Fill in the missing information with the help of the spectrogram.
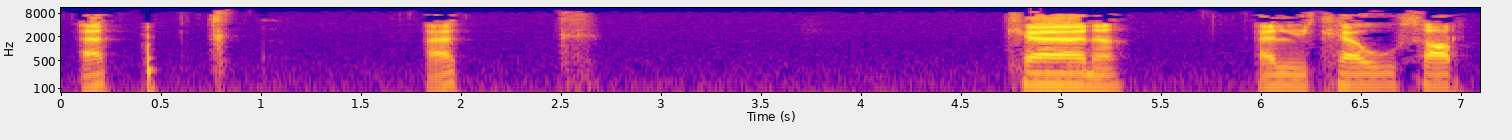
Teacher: the kaf touches the roof of the mouth, a little bit touches the bone of the roof of the mouth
